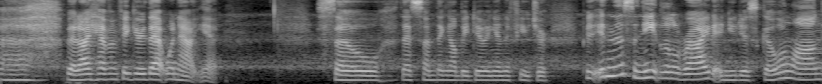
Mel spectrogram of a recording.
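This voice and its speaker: A woman with an unremarkable speaking voice talks at a fairly quick pace, her pitch medium and its variation ordinary. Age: 60s. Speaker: vlogger reviewing exercise bike. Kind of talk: casual product demo. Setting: at home. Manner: casual, chatty.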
